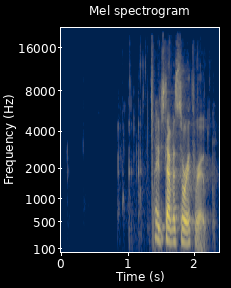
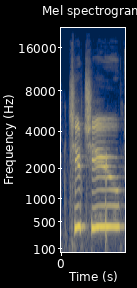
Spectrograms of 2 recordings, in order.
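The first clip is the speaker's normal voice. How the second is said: high, loud choo choo, all aboard; train conductor call; 8 semitones higher, 5 dB louder than usual. Acted.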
